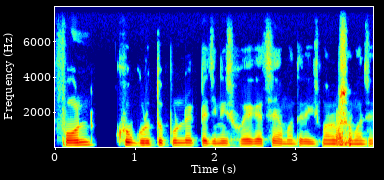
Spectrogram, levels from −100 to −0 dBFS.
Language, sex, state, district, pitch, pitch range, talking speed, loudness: Bengali, male, West Bengal, Kolkata, 125 Hz, 110-135 Hz, 165 wpm, -18 LUFS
